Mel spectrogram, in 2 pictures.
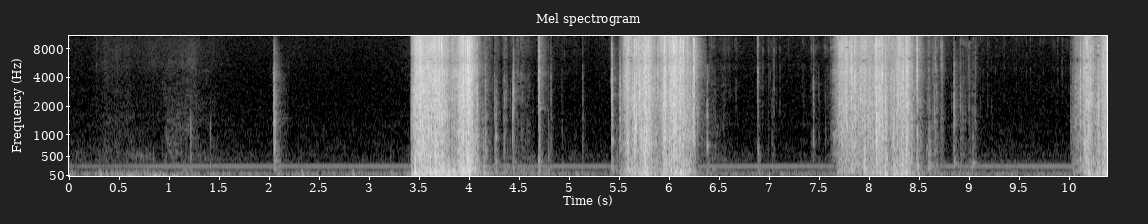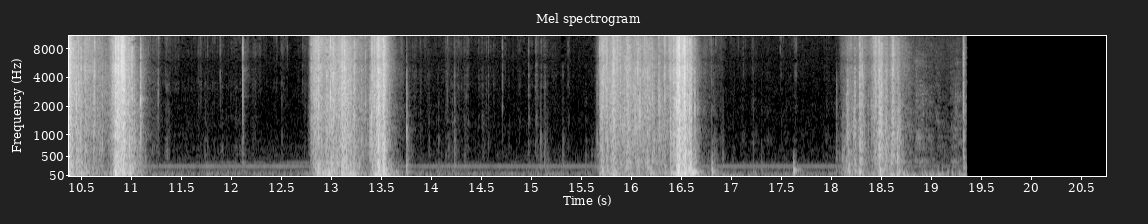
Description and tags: FX PaperBag 01
Crumply paper-bag sounds.
bag, crumple, paper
